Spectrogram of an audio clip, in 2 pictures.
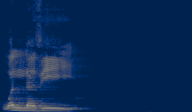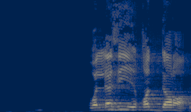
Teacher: والذي مثل الذي الأولى، اللام محذوفة بارك الله فيكم رسما، والذال معجمة تخرج من طرف اللسان مع طرف الثنايا العليا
